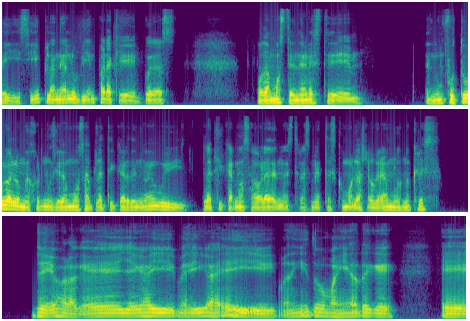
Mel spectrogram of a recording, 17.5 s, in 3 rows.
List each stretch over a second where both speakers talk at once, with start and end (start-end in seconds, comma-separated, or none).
none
